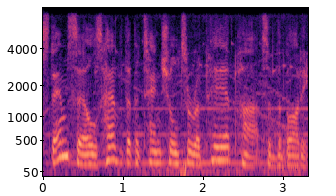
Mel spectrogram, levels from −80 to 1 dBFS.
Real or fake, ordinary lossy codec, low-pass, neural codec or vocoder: real; Opus, 64 kbps; 7.2 kHz; none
